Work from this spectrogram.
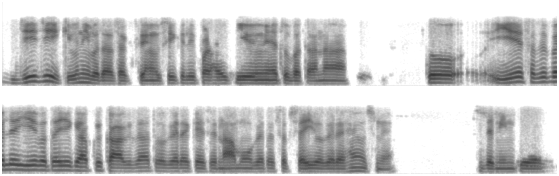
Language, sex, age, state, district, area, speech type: Urdu, male, 18-30, Uttar Pradesh, Azamgarh, rural, conversation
